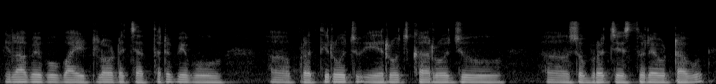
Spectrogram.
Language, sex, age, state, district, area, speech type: Telugu, male, 30-45, Andhra Pradesh, Konaseema, rural, spontaneous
